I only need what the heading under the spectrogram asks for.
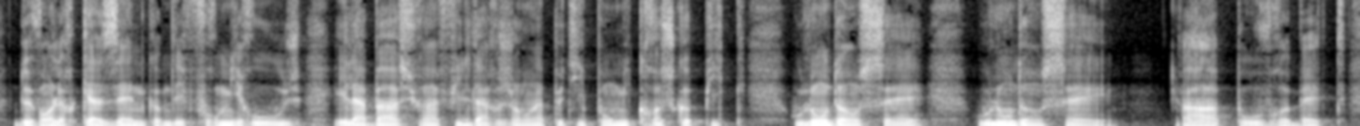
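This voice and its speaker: A man narrating a classic tale as an audiobook, with theatrical, varied emphasis. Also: a bass voice. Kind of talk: expressive storybook narration.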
